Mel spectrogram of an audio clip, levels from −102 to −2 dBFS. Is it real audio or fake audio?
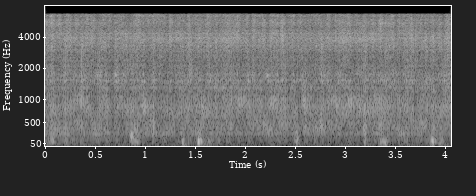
fake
